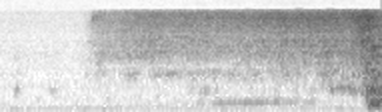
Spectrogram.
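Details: Mechanical ventilator heard during the user's own speech recording: a soft airy hiss builds over about a second then ends abruptly, one ventilator breath delivered.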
